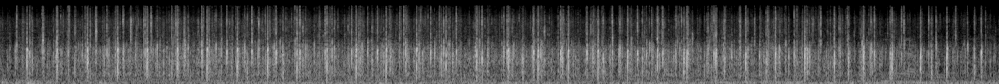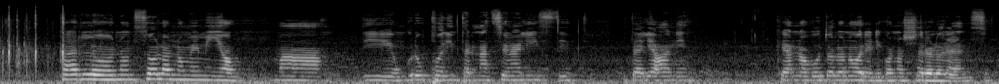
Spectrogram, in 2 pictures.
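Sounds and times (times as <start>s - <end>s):
audience applause: 0.0s - 10.6s
speech: 10.6s - 17.0s, 17.8s - 19.9s.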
